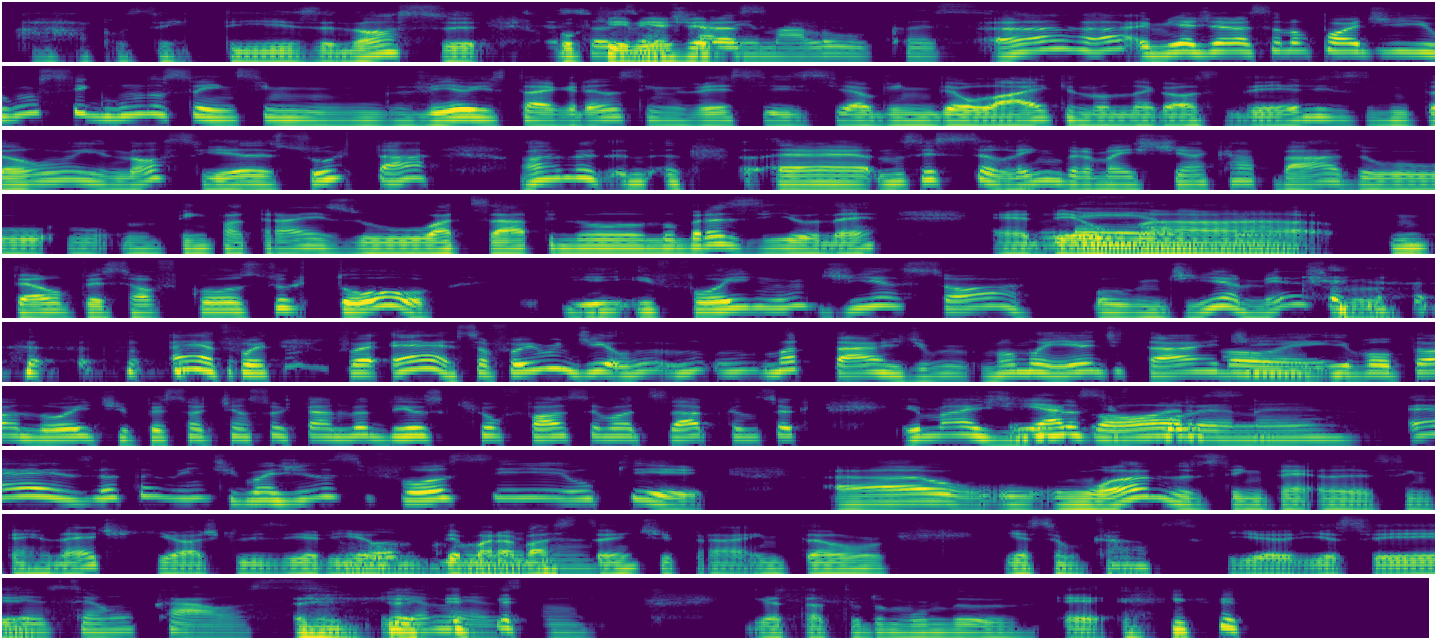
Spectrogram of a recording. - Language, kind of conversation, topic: Portuguese, podcast, Como você evita passar tempo demais nas redes sociais?
- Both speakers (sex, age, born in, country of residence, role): female, 35-39, Brazil, Italy, host; male, 20-24, Brazil, United States, guest
- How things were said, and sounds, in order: in English: "like"; laugh; laugh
